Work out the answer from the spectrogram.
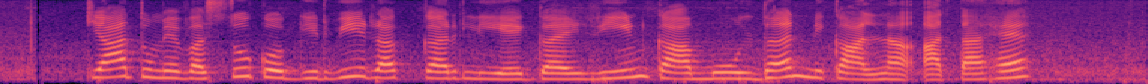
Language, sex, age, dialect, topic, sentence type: Hindi, female, 31-35, Hindustani Malvi Khadi Boli, banking, statement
